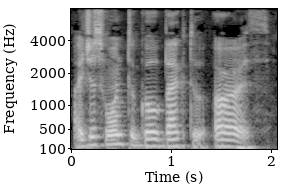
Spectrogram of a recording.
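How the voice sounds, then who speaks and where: A man's voice: fairly high pitch, moderate pace, vocal fry, pitched above the performer's own voice. A man doing a sarcastic, panicky teenage boy. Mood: panicked.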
